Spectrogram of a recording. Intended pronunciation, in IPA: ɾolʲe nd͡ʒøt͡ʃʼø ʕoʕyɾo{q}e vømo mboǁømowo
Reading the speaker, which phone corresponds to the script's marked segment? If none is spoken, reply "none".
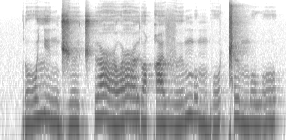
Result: q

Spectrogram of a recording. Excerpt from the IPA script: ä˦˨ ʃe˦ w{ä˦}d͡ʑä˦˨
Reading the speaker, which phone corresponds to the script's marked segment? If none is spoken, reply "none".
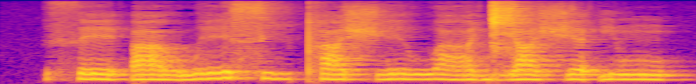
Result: ä˦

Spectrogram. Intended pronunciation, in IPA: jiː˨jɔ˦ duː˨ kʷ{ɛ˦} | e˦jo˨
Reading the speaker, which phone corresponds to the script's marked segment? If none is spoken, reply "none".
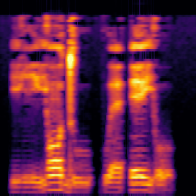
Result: ɛ˦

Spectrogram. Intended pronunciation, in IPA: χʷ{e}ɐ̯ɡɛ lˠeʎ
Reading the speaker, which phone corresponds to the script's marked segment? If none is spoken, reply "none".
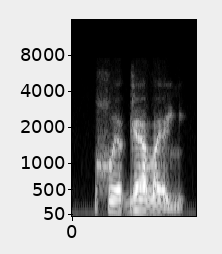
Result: e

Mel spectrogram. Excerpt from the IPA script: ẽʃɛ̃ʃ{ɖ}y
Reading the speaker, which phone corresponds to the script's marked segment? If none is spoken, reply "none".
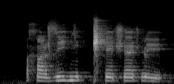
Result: ɳ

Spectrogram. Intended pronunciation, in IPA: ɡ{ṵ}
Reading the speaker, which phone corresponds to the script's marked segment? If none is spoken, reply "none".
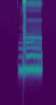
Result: u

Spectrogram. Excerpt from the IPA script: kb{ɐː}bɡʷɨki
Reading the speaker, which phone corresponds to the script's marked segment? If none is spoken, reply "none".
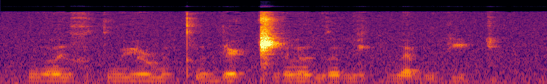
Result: ɐː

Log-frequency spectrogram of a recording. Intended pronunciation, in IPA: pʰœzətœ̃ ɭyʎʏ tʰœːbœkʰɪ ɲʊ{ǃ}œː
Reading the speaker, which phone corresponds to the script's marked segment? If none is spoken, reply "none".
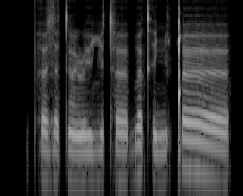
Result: ǃ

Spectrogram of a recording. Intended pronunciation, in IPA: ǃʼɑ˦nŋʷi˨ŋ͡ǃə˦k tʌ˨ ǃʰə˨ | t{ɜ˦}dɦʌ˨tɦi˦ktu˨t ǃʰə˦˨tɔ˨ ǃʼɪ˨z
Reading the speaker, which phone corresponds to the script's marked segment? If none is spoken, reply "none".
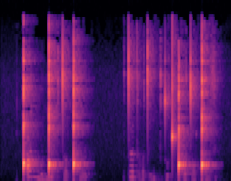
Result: ɜ˦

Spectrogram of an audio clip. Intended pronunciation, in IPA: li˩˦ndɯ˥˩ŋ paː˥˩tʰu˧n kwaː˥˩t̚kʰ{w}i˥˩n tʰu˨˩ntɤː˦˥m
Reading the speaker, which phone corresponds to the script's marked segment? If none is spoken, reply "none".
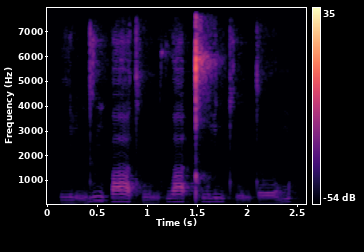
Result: w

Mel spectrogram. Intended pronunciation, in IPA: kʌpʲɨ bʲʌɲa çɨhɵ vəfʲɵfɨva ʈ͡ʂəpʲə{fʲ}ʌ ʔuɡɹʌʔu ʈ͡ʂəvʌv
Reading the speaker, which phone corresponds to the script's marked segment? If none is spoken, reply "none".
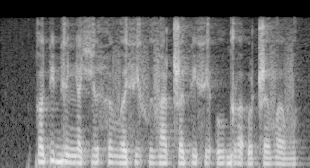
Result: fʲ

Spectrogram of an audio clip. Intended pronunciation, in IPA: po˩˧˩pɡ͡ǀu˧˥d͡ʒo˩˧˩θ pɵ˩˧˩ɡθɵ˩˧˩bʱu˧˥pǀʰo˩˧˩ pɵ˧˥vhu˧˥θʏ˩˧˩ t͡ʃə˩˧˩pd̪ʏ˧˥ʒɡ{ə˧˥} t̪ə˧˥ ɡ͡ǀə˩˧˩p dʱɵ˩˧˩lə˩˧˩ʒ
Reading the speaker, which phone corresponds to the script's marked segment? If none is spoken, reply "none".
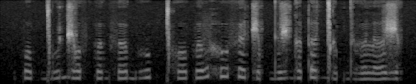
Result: ə˧˥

